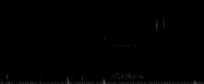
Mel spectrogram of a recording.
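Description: Near silence, with a few faint clicks from fingers handling a 1:64 scale diecast model truck.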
